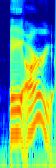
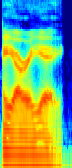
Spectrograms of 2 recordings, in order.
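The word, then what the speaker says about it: Aira: This is exactly why we use Aario. AA and that's spelled A I R A, right?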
